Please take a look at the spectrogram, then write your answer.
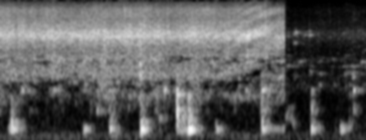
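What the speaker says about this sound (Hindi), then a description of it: "इन्हें अच्छे से सौते करना है पहले" Cashews and melon seeds sauté in a hot pan for a paneer lababdar gravy, a steady close sizzle with a series of rhythmic stirring scrapes, the frying hiss dropping away near the end while a few scrapes continue.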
